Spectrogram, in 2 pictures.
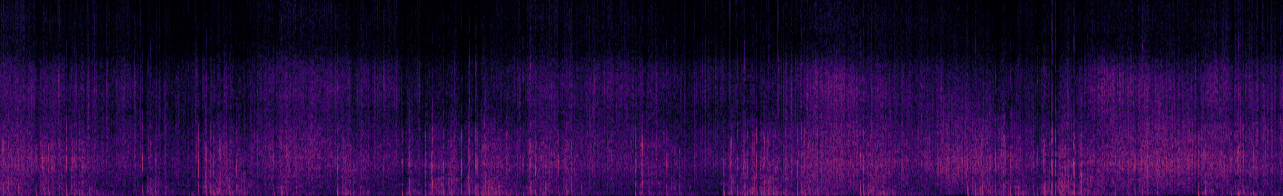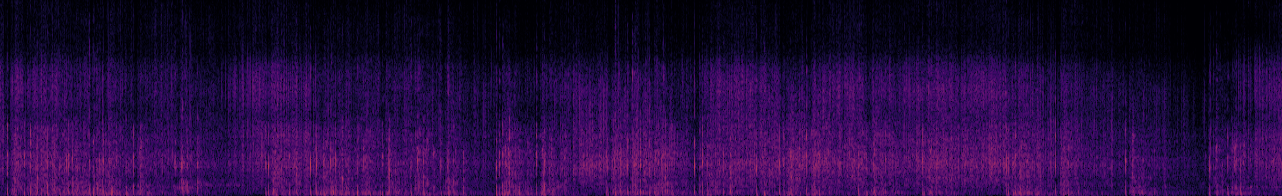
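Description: Fireworks going off in dense, continuous crackling, like heavy rain, packed with many sharp pops. The gold sparking trails seen rising are crackling effects.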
